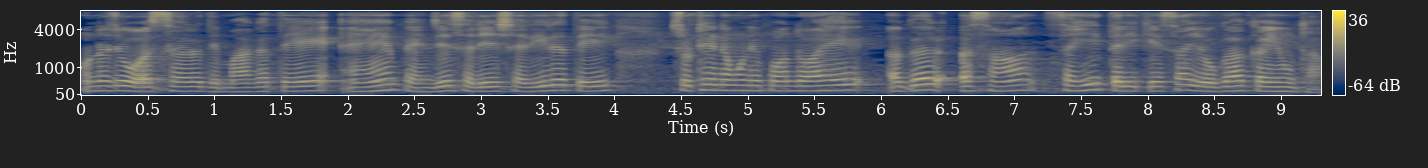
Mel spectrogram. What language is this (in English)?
Sindhi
